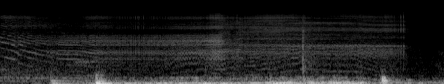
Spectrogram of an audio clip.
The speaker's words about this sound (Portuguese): O zumbido era tão alto que eu não conseguia nem me ouvir, pensar eu não podia fazer nada além de prosseguir.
